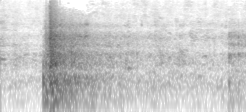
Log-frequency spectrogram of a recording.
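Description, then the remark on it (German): A single loud firework boom bursts out suddenly and rolls into a long, fading rumble, with a fainter pop near the end. “Da ist auch Feuerwerk in Halle.”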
